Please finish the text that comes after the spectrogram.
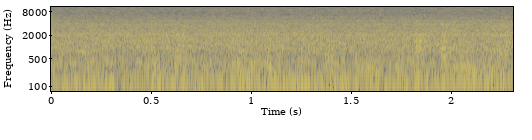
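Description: A local Joban Line commuter train running between Ishioka, Tsuchiura and Toride rolls steadily along the rails, a continuous low rumble with a dense, even texture, no voices present.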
